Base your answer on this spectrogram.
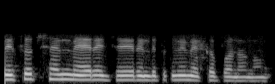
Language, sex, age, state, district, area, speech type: Tamil, female, 30-45, Tamil Nadu, Thanjavur, urban, conversation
